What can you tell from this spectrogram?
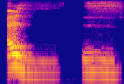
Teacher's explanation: Nah, za ini memiliki sifat rokhawah. Ya. Rokhawah artinya suaranya mengalir. Az, z. Ingat nafasnya tidak boleh keluar.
